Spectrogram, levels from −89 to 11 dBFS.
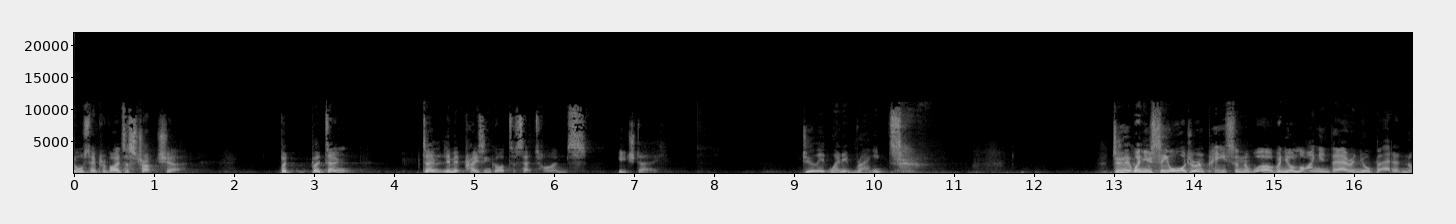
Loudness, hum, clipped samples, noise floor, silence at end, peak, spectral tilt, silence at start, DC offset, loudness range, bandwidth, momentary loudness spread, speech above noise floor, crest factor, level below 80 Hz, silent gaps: -28 LUFS; none; under 0.1%; -77 dBFS; 0 s; -6 dBFS; -4 dB/octave; 0 s; under 0.1%; 13 LU; 11.5 kHz; 15 LU; 49 dB; 24 dB; -78 dBFS; none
